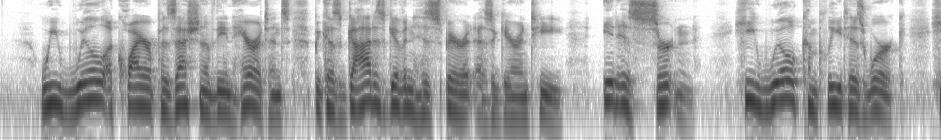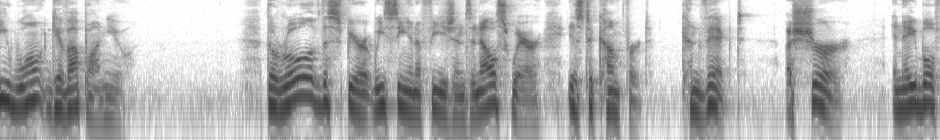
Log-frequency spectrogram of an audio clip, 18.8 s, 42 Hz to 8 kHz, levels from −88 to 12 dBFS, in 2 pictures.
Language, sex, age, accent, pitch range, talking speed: English, male, 30-49, American, 125-165 Hz, 150 wpm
